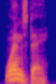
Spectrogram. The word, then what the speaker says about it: Wednesday: So instead of saying all the letters in Wednesday, you learn it is pronounced Wednesday.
